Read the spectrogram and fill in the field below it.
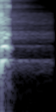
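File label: Mexican Spanish attack light voice; bloom minigame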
